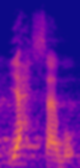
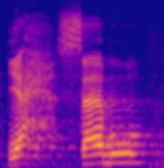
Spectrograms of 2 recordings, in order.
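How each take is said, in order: First: The h sound is clipped short, not flowing. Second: The h sound flows out lightly with breath. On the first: The speaker calls it wrong. "bukan yahsabu" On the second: The speaker calls it right. "dialirkan dan ditipiskan"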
